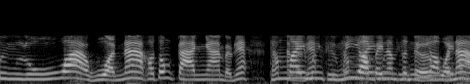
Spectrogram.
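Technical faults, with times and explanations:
Throughout: Bluetooth CVSD headset codec. The speech is confined to the narrow headset band, with nothing above 3.8 kHz, and the one-bit delta coding, which fits 64 kbit/s CVSD, leaves scratchy sibilants, overload grit on loud peaks and a granular hiss. A spectrogram shows a hard ceiling near 3.8 kHz above a speckled noise floor.
2.87 s to the end: doubled audio track. A second full-band copy of the speech enters abruptly, trailing by roughly 0.7 s and about 5 dB quieter, with no decay or room colour, likely from a second, slower capture path. The waveform shows the same envelope repeated, offset and smaller.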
